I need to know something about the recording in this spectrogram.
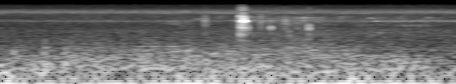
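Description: A fishing reel handle clicks shut.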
